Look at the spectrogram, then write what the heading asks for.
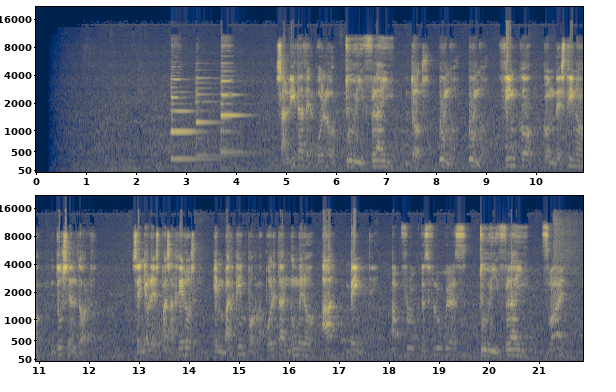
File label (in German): nach Duesseldorf, Flughafen Ansagen; TUI Fly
